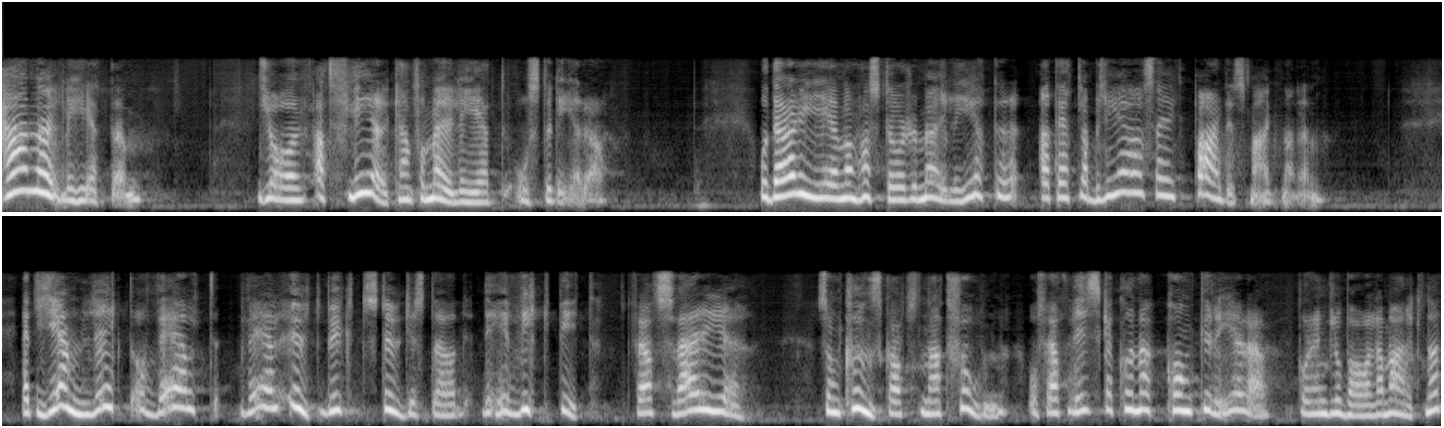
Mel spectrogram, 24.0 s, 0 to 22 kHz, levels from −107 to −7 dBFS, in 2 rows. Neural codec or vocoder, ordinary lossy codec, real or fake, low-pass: codec, 16 kHz, 2 kbps, FreqCodec, larger model; none; fake; 7.2 kHz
